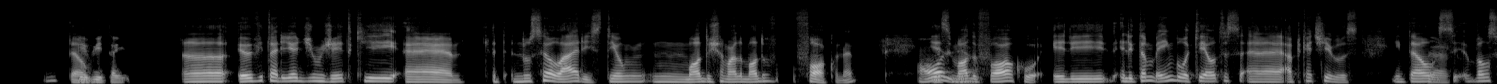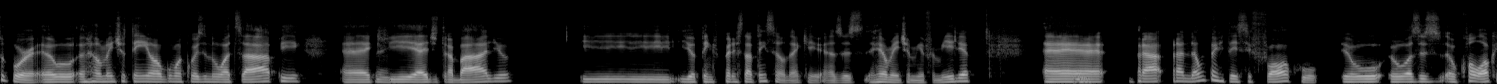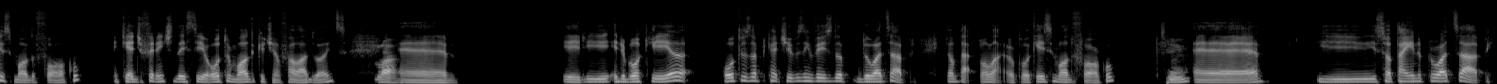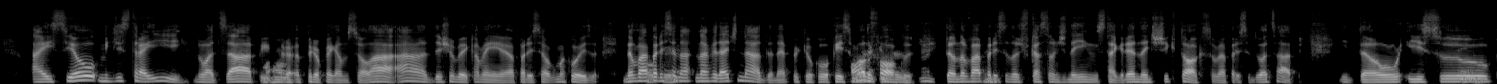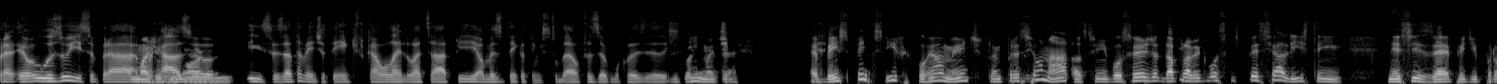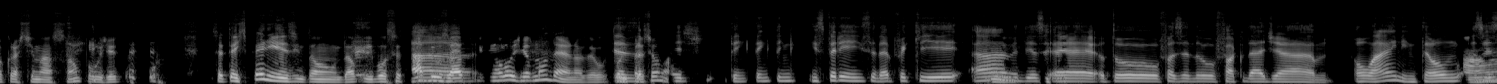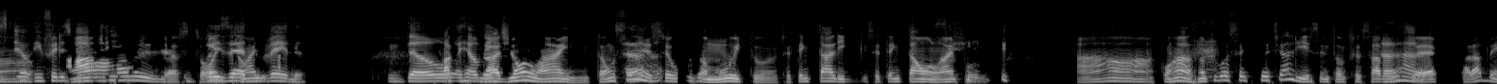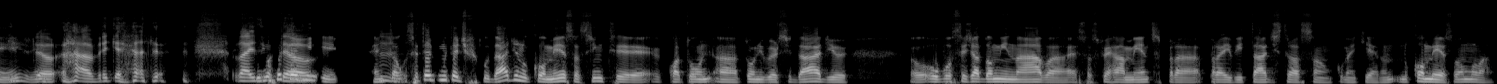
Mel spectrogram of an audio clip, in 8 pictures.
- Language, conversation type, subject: Portuguese, podcast, Que truques digitais você usa para evitar procrastinar?
- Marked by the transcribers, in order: tapping; chuckle; chuckle; laugh; unintelligible speech; laugh; laughing while speaking: "obrigado!"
